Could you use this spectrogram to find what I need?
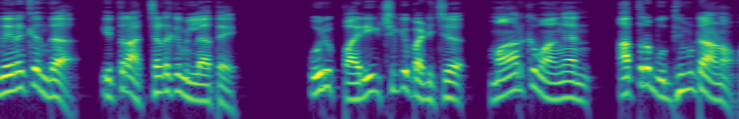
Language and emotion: Malayalam, angry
